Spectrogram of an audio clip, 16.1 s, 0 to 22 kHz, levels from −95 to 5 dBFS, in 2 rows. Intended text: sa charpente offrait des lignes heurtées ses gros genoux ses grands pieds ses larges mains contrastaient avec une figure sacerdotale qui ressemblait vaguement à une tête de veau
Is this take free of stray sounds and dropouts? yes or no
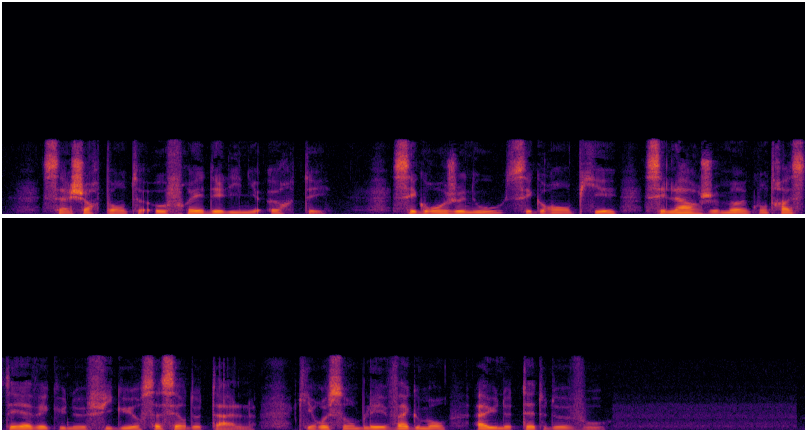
yes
